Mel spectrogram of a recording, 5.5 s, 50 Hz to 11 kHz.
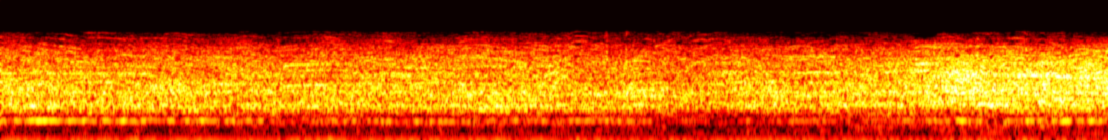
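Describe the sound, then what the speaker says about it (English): Crowd noise fills a football stadium at the 1975 Grey Cup between the Edmonton Eskimos and Montreal, a steady loud roar that swells near the end. "Listen to this crowd."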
